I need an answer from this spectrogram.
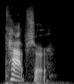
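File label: "capture", English; oxford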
